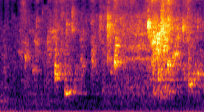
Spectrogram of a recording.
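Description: Water sloshing and splashing in the water-filled tub of a top-loading washing machine, a steady wash of noise.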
